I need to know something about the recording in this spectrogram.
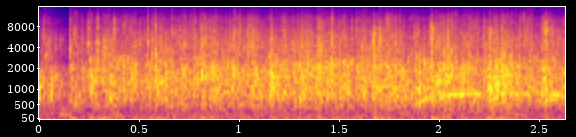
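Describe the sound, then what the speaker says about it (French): An audience at a patient talent awards ceremony claps warmly for the winners, a brief, full burst of steady applause with no voices over it. "on va les applaudir très fort."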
